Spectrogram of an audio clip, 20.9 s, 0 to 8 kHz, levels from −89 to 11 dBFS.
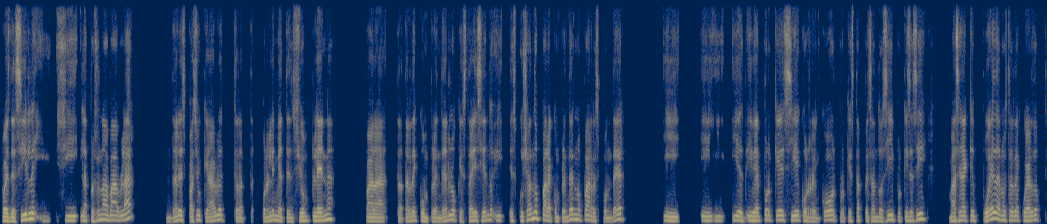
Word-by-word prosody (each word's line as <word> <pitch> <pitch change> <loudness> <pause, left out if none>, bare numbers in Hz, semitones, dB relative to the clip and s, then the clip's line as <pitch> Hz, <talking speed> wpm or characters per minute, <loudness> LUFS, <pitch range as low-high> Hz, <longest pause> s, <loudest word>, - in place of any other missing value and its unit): pues, 135 -2 +4
decirle, 175 - +6
y, 140 - -11
si 145 +1 0
la 145 -2 0
persona 160 +7 0
va 160 0 +2
a - - +3
hablar, 185 - +1 0.6
dar 125 +6 -2
espacio 145 +1 0
que 130 -2 -3
hable, 145 +4 0 0.2
trat 125 -2 -4 0.3
ponerle 140 +5 0
mi 150 -3 +2
atención 130 +2 0
plena 145 +7 +3 0.6
para, 125 -2 0 0.2
tratar 120 +2 -3
de 150 -2 0
comprender 120 0 0
lo 165 -1 +1
que 120 - -5
está 130 +5 -3
diciendo 145 +4 +1
y 145 -1 -5
escuchando 170 +10 +1
para 155 -6 +1
comprender, 130 +6 -1
no 175 -5 0
para 165 -1 +1
responder. 135 +7 -2 0.8
Y 135 -3 +1 0.4
y 140 -1 -2 0.2
y 155 - -2
y - - +4 0.2
y - - +3
e - - +2
ver 145 -1 +3
por 165 -1 -2
qué 160 +1 +1
sigue 155 +1 +3
con 140 -2 0
rencor. 135 +6 -2
Por 140 -2 -8
qué 135 - -5
está 140 +2 -5
pensando 135 -1 -3
así. 160 +7 +1
Por 135 -2 -9
qué 145 - -4
es 140 - -1
así, 180 +6 +2 0.4
más 135 +1 +2
allá 155 -2 +1
que 155 +1 -1
pueda 170 - +2
no 160 - -1
estar 150 +1 -3
de 155 - 0
acuerdo. 145 +4 -1
145 Hz, 180 wpm, -24 LUFS, 130-160 Hz, 0.8 s, decirle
